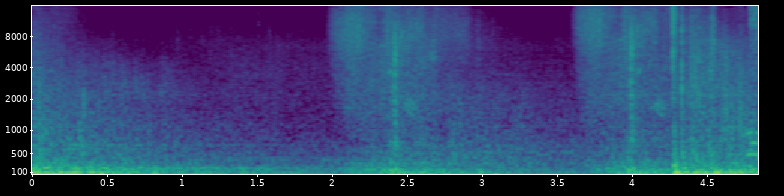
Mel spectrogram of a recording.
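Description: Fiery Confringo blast spell exploding in a Harry Potter video game, two loud bursts with crackling, rushing noise over a steady rumbling game soundscape.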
